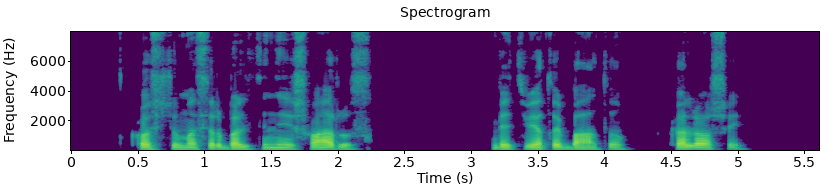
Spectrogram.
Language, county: Lithuanian, Šiauliai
